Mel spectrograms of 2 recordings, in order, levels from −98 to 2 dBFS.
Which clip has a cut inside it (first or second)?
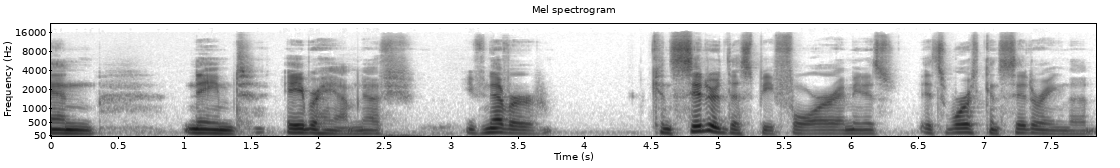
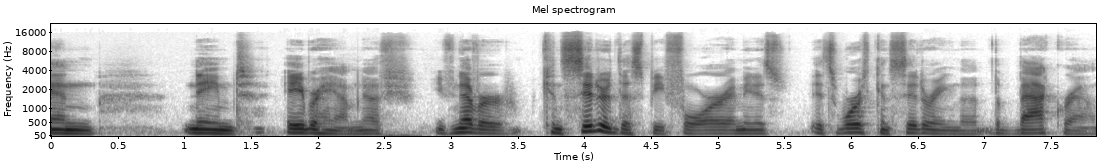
second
